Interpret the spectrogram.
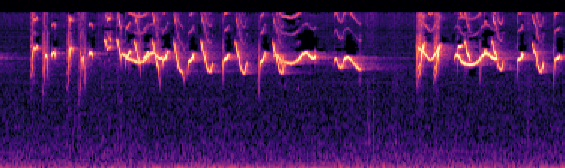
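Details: Van Hasselt's sunbird fighting song for training birds: fast bursts of high piercing chirps and warbling whistles, a short lull near three seconds, then rapid notes again.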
